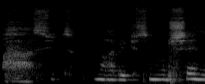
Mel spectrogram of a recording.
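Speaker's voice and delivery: fast whisper to herself; muttered whisper, words rushing out; whispered aside. Real, not acted. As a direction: whisper quickly, annoyed at forgetting. Forgetting a name, aside.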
